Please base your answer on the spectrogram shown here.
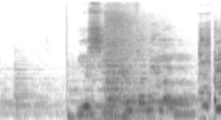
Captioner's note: dramatic Sound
